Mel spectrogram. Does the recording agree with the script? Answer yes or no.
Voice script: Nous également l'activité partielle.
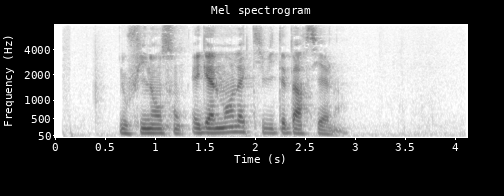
no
